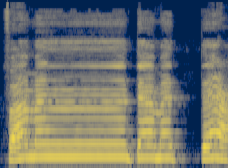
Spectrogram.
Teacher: അയിനിൻ്റെ സൗണ്ടിനെ clear ആക്കാൻ ശ്രദ്ധിക്കുക, ഹംസയുടെ സൗണ്ടായി പോവാതെ നോക്കുക. മഖ്റജ് വരുന്നത് തൊണ്ടയുടെ മധ്യഭാഗം.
